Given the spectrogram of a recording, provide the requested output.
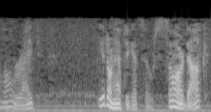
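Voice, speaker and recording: A man's voice: medium pitch, expressive, normal speed, lightly acted. A man playing a fearful, superstitious rural townsman with a folksy, nervous way of talking, in 1930s radio drama style. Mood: uneasy, reluctant. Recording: muffled, noisy 1930s radio recording.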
